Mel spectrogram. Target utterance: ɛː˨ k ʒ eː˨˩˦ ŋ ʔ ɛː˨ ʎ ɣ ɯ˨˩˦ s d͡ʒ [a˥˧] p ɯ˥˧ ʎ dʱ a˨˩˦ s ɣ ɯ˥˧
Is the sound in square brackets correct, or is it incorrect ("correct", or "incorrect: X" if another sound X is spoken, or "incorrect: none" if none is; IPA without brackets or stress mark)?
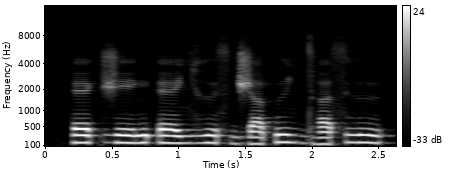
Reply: incorrect: a˨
